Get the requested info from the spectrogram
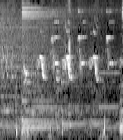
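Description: Common mynas calling: a quick string of short chirps and whistles starting about half a second in, over steady background music.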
